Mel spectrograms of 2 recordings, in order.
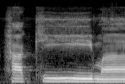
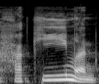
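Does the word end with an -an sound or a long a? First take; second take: long a; an. First: The word ends on a long a vowel. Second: The word ends with a final n sound. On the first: The speaker calls it right. "tetapi dibaca hakima" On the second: The speaker calls it wrong. "jangan dibaca hakiman ketika kalau kita diwakafkan"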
